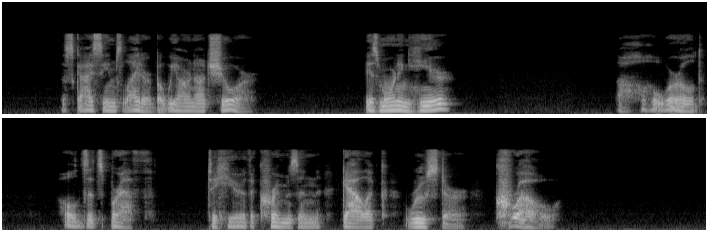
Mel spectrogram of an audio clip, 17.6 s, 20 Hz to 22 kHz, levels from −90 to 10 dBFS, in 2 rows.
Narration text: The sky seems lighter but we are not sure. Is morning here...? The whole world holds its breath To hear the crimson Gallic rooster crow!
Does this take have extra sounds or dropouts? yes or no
no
